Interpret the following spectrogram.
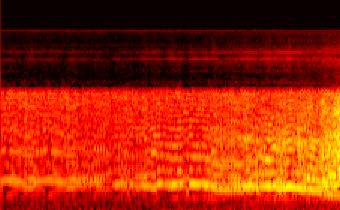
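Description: A buzzing electronic tone with a strong, reedy edge that wavers and slides slowly down in pitch as it grows louder.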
